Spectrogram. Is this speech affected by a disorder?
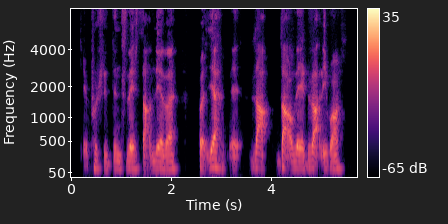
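Yes: brain bleed with facial paralysis.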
